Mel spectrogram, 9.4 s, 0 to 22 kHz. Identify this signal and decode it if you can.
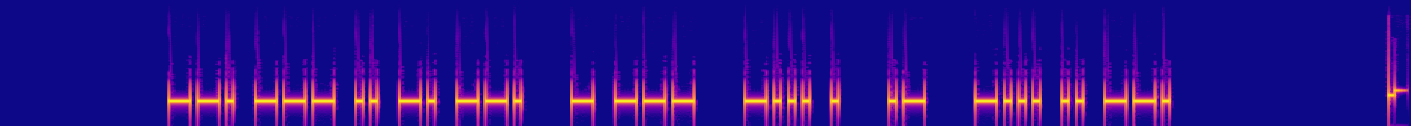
Morse code, heard as a keyed tone, about 25 wpm, 700 Hz. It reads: GOING TO BE A BIG
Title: Sets of 5 Words Encore2 25wpm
